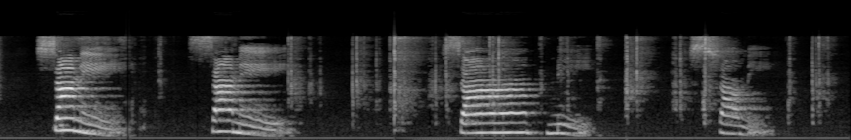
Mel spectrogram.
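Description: A middle-aged woman speaks slowly and clearly close by, drawing out sounds as if teaching.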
